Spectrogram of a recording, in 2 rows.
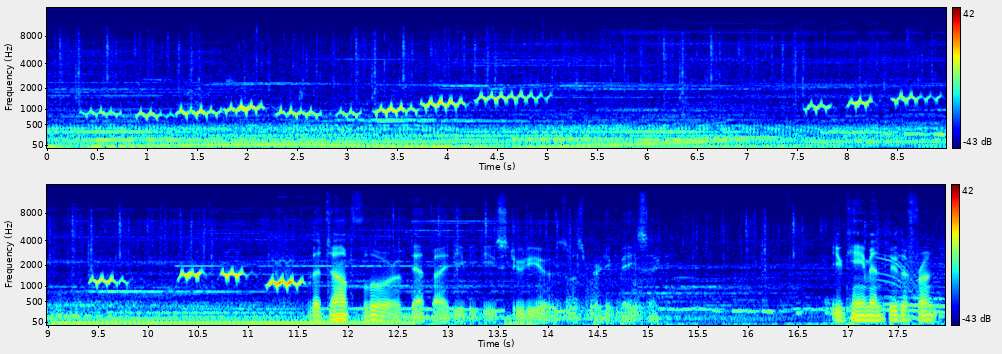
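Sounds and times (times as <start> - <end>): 
whistling: 0.1 - 5.9, 7.5 - 16.7
speech: 11.7 - 15.3, 16.9 - 17.9.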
